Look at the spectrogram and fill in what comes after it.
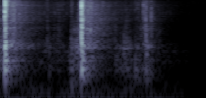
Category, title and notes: Sound effects > Objects / House appliances
A plastic tray closing.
